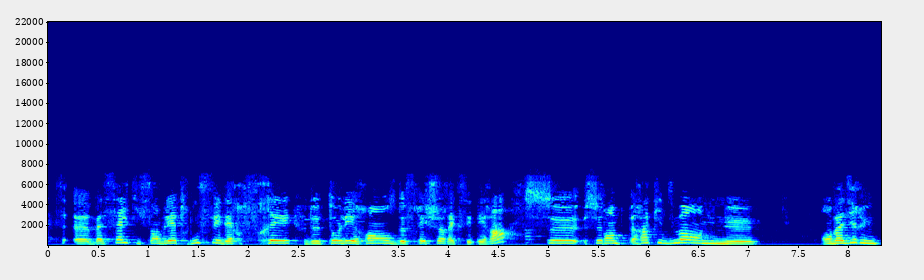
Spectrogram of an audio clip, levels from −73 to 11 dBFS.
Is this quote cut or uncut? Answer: cut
